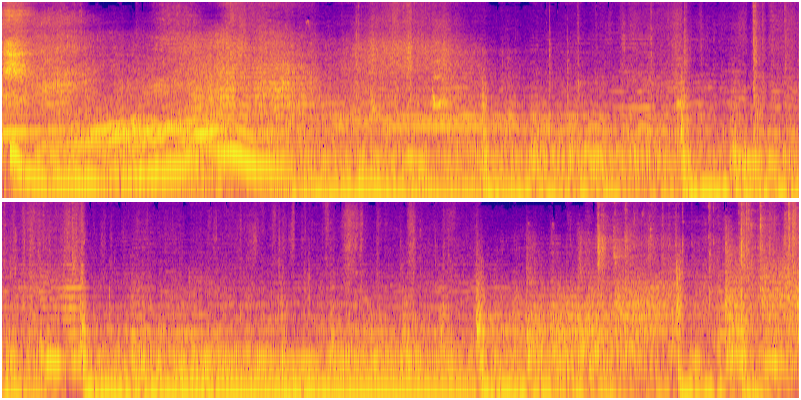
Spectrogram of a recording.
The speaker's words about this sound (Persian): اوه پسر، این ماشین مثل ساعت کار میکنه.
